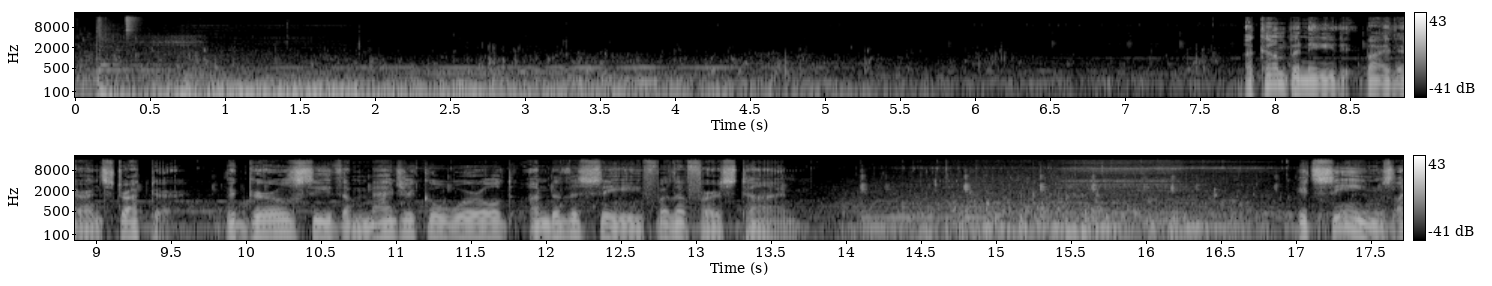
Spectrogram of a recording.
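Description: Air bubbles gurgle and rush from divers' breathing gear underwater.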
